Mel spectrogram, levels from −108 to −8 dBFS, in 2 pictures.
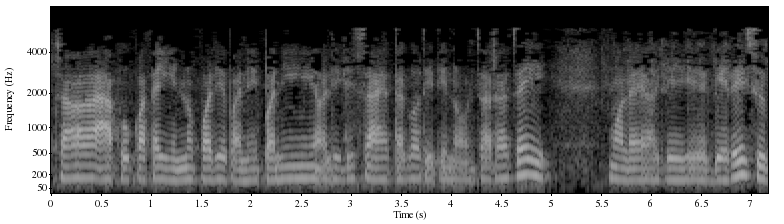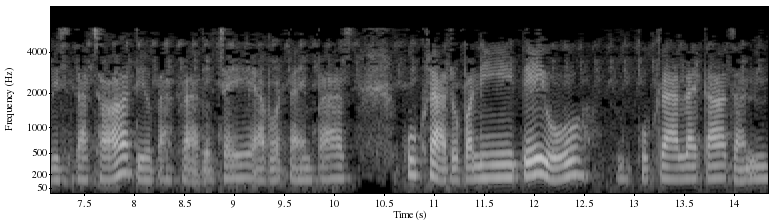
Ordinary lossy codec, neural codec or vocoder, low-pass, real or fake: MP3, 24 kbps; codec, 16 kHz, 4 kbps, FunCodec, trained on Chinese and English, 50 frames a second; 7.2 kHz; fake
